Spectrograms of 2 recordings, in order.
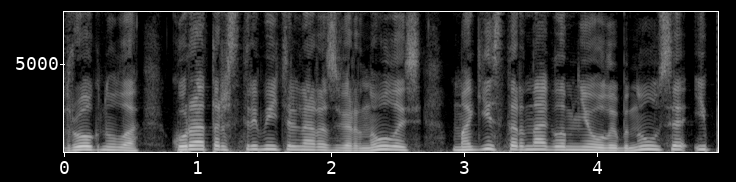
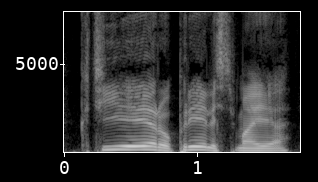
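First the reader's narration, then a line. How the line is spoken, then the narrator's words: Mocking. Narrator (Russian): насмешливо ответили мне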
